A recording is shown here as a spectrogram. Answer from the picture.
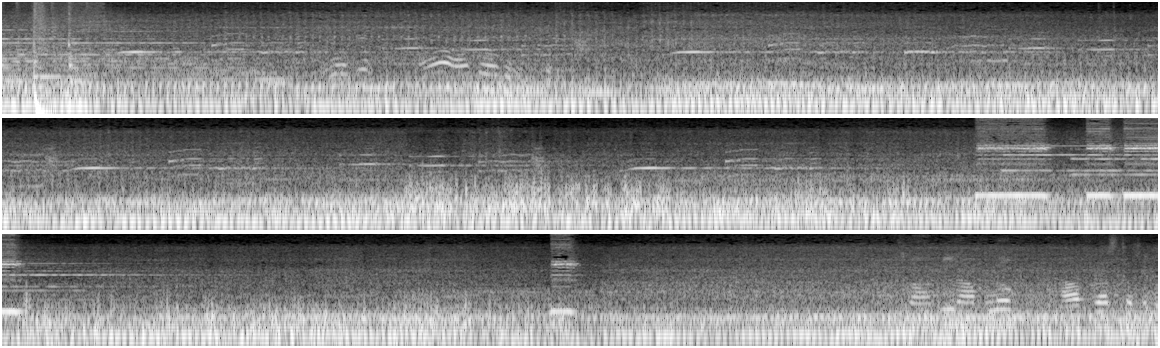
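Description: Motorcycle engine running steadily under road and wind noise while riding. A vehicle horn gives two toots about two-thirds of the way in and one short toot a few seconds later.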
